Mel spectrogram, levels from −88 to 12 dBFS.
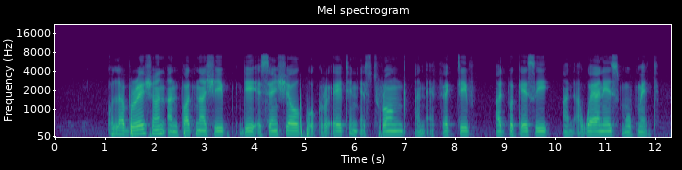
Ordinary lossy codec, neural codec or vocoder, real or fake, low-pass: none; none; real; 7.2 kHz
